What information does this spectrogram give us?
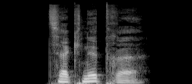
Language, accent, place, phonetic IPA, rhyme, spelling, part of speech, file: German, Germany, Berlin, [t͡sɛɐ̯ˈknɪtʁə], -ɪtʁə, zerknittre, verb, De-zerknittre.ogg
- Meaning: inflection of zerknittern: 1. first-person singular present 2. first/third-person singular subjunctive I 3. singular imperative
